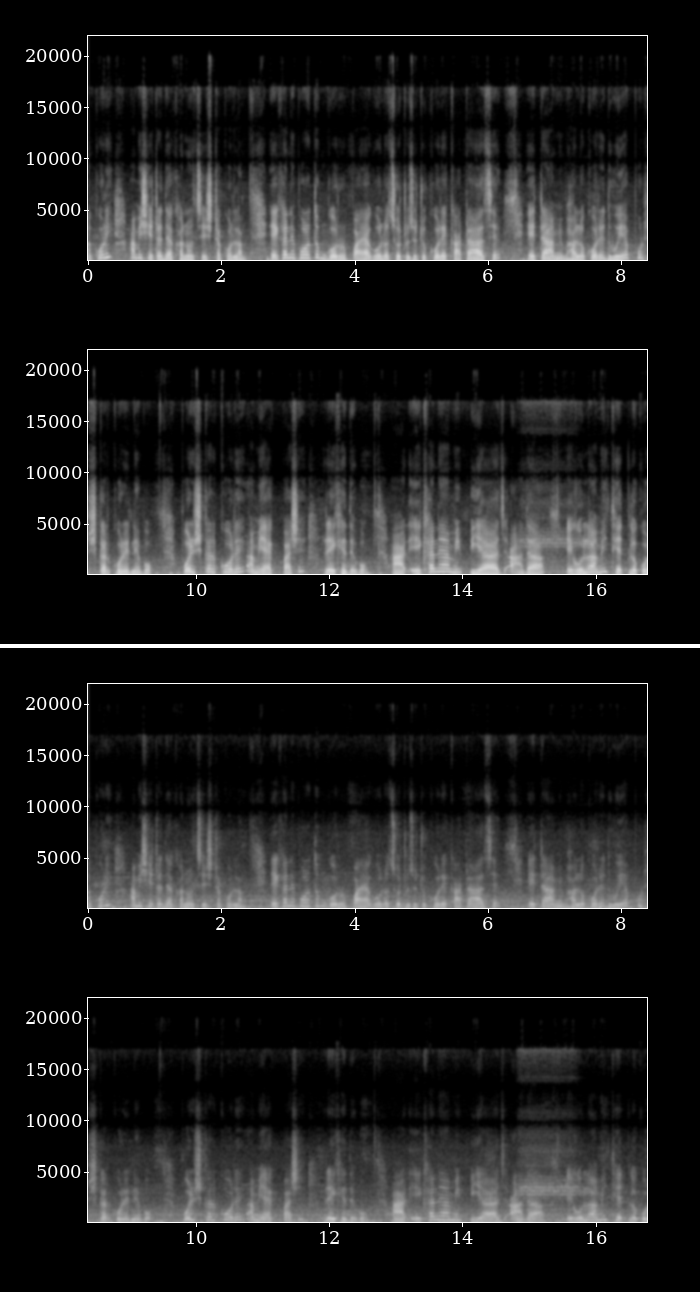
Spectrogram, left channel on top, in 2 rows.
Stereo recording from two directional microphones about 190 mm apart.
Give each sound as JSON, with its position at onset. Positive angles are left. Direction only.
{"t": 0.0, "sound": "a woman's voice", "side_deg": 45}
